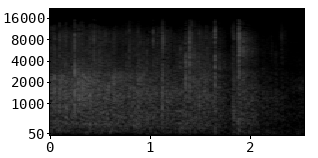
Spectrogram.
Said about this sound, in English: Give that boy a round of applause for solving that puzzle.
